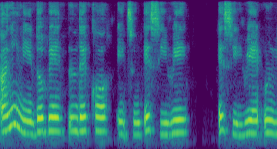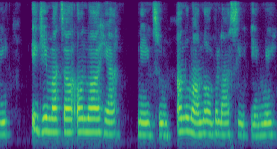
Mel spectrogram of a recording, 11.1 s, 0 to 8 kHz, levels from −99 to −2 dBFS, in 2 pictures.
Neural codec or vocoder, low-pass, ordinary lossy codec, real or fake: codec, 16 kHz, 4.8 kbps, FACodec; none; none; fake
